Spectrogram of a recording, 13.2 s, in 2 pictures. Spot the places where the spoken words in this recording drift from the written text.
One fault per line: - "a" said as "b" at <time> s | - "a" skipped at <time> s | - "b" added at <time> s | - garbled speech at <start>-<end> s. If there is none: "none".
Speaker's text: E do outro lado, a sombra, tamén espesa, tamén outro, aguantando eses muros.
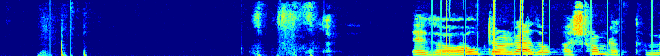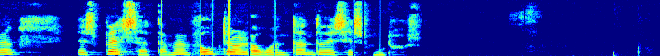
none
